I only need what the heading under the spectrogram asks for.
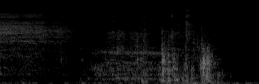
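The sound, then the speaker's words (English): Soft, breathy sniffing, a few short airy inhales with two slightly sharper sniffs near the end, no voices. “He followed his nose and ran. Can you sniff out, Bo?”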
